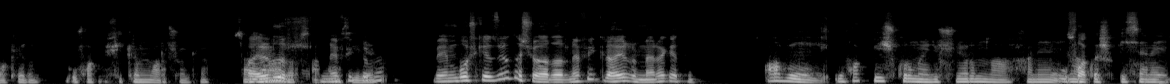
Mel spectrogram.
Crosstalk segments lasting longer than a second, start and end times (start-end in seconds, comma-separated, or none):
2.5-3.8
